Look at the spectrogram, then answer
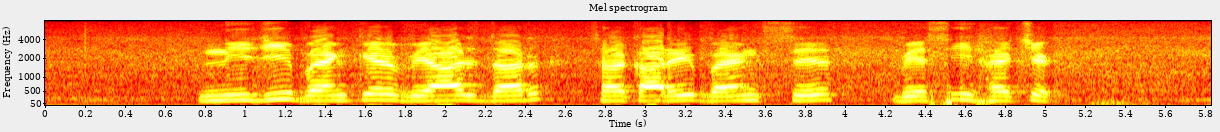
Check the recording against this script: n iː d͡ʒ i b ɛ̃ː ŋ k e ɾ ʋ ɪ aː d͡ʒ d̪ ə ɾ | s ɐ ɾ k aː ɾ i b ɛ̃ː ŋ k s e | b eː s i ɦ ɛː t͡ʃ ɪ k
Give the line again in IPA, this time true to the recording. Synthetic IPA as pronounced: n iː d͡ʒ i b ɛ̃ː ŋ k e ɾ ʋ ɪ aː d͡ʒ d̪ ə ɾ | s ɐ ɾ k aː ɾ i b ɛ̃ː ŋ k s e | b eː s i ɦ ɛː t͡ʃ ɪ k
